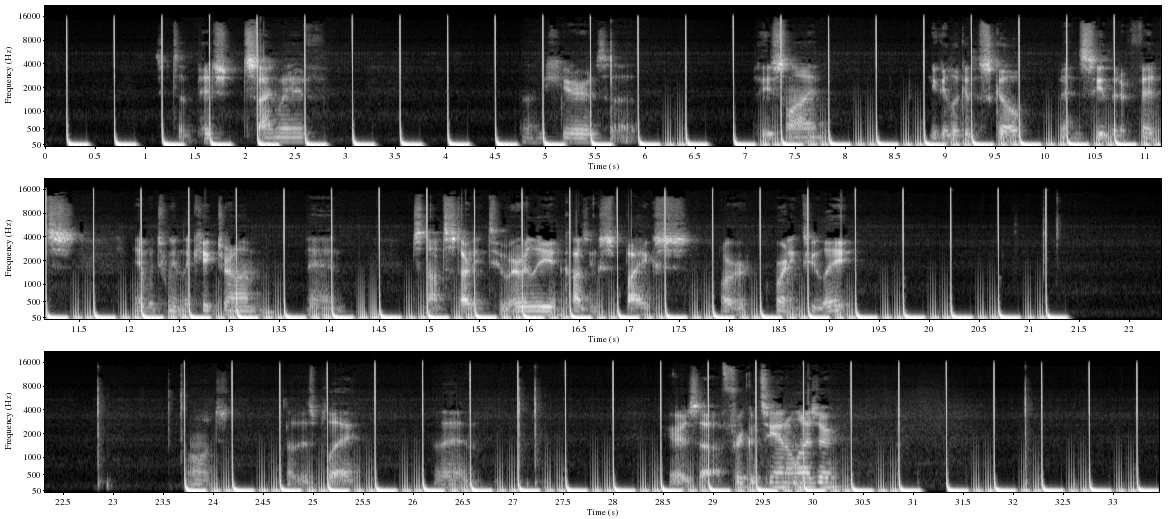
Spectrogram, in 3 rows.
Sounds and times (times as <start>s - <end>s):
Music: 0.0s - 21.5s, 23.6s - 33.4s
Speech: 1.1s - 2.8s, 4.8s - 6.0s, 7.1s - 7.9s, 8.8s - 14.2s, 14.8s - 19.3s, 23.7s - 25.5s, 26.2s - 26.7s, 28.5s - 30.4s.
